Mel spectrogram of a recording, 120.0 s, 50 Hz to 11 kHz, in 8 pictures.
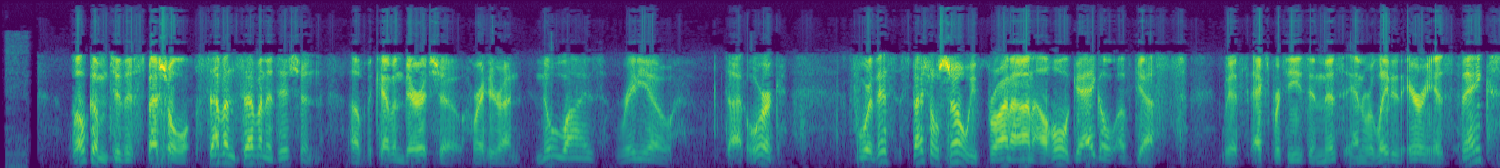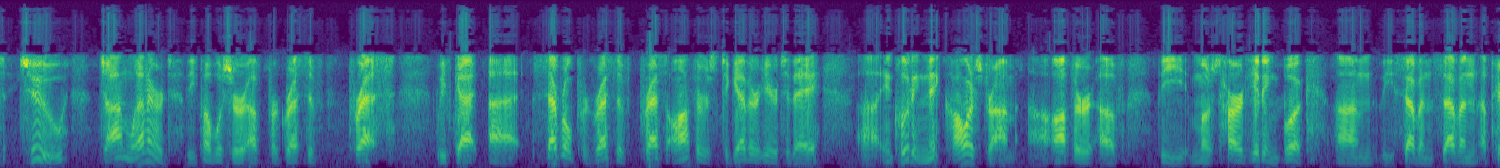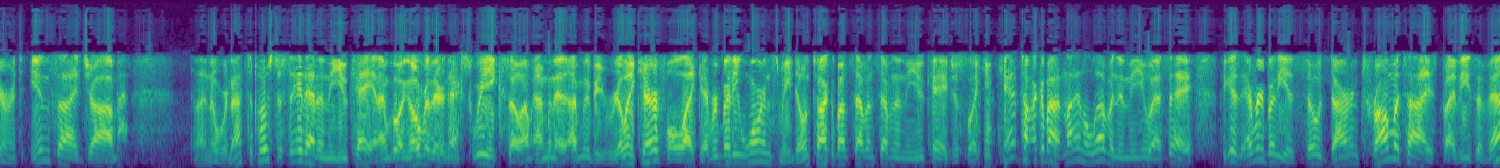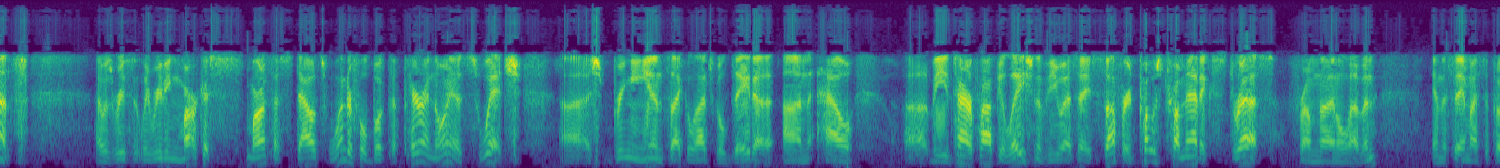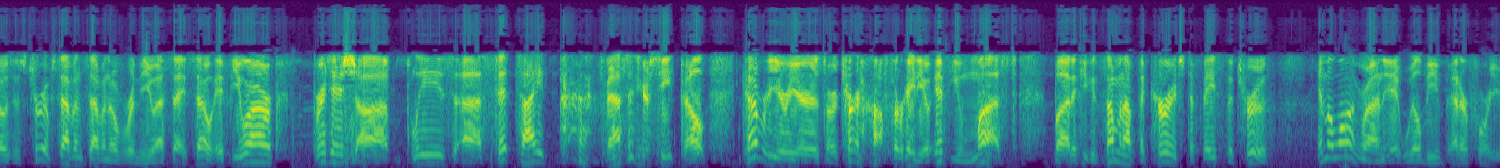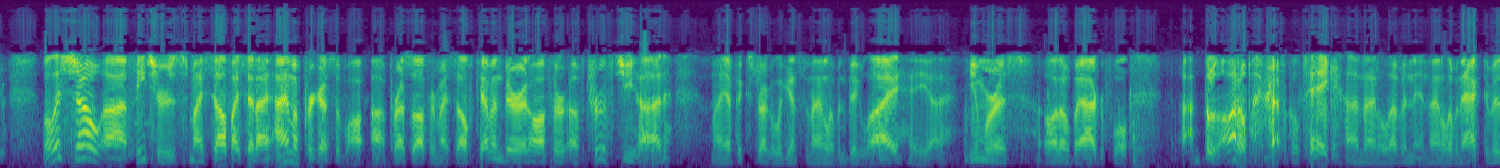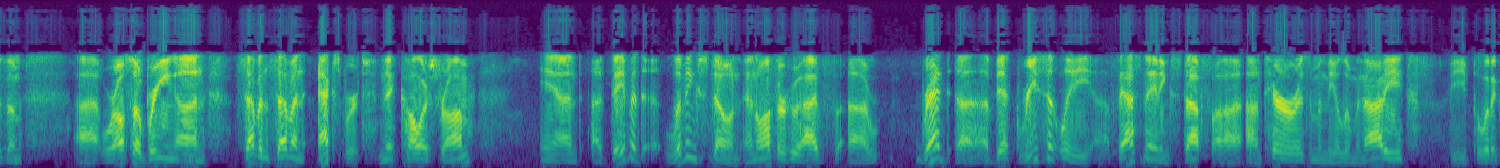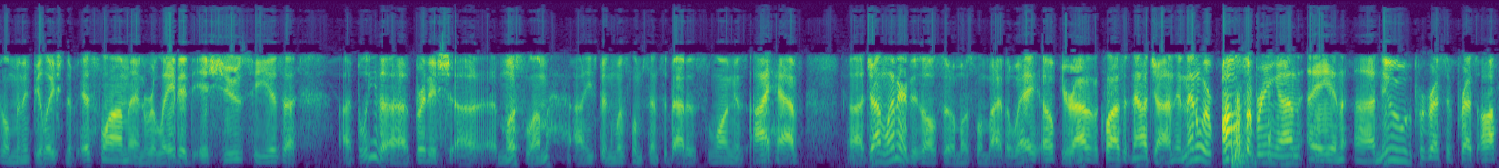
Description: The radio broadcast transcribed below aired on NoLiesRadio July 7, 2010.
